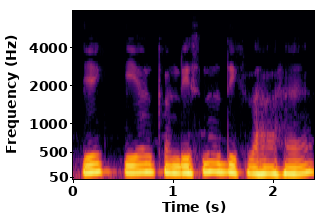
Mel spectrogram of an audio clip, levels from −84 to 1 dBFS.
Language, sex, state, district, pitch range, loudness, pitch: Hindi, male, Bihar, Patna, 125-140 Hz, -11 LUFS, 130 Hz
